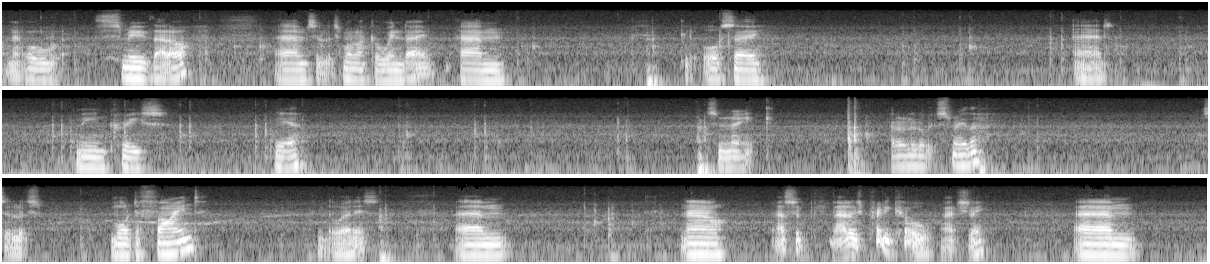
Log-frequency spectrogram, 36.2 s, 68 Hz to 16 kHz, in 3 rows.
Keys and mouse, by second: 7.1 z, 10.2-12.9 middle drag, 18.7-20.9 middle drag, 21.8 z, 27.9 Tab.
